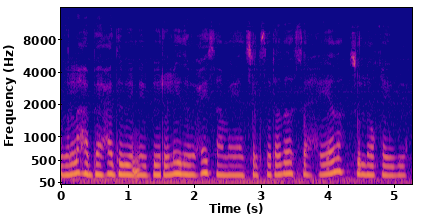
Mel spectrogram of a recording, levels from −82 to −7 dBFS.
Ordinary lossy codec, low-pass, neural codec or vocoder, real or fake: MP3, 64 kbps; 14.4 kHz; none; real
